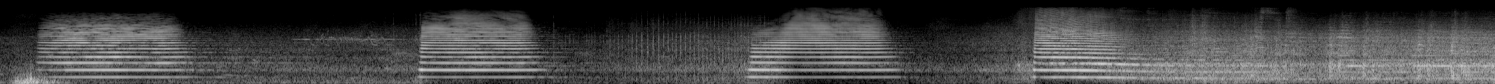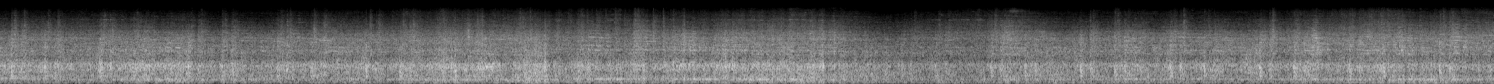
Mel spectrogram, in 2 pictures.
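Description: WAP7 electric locomotive horn sounding four long blasts a few seconds apart; the last one drops in pitch as the locomotive passes. The LHB express coaches then run past at speed with a steady rumble and wheel clatter.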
